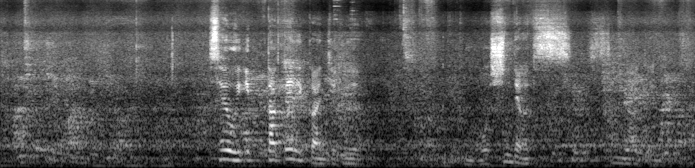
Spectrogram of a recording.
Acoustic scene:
restaurant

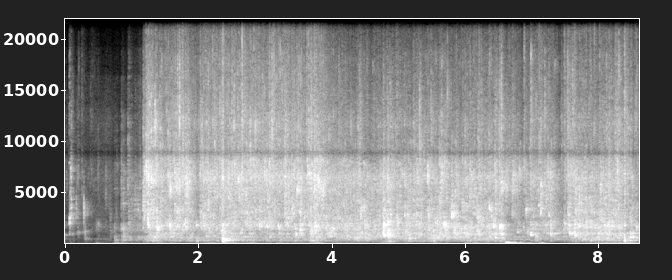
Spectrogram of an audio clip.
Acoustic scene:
restroom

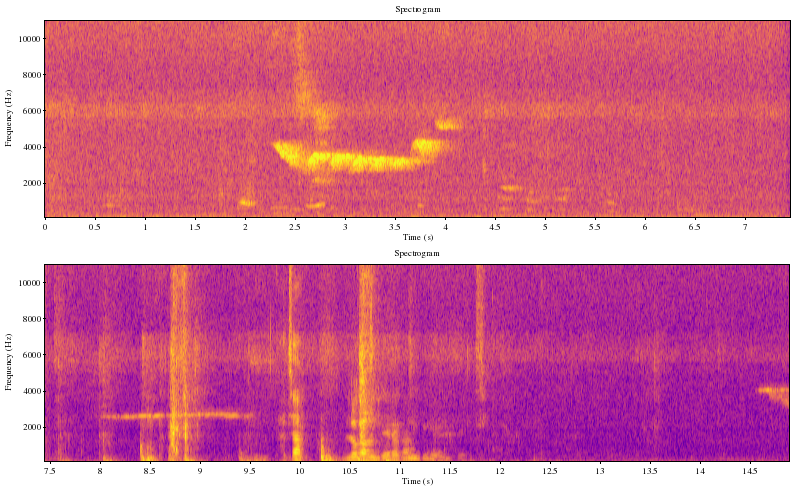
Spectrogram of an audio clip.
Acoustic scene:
park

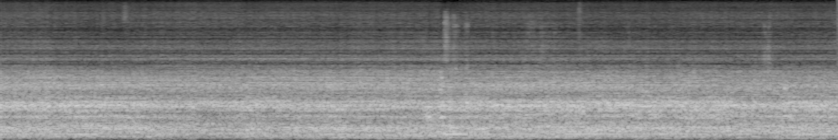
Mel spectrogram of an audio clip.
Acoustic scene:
car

